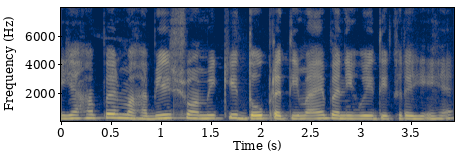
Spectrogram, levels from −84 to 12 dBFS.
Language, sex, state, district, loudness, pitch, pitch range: Hindi, female, Chhattisgarh, Sukma, -17 LUFS, 215 Hz, 205-230 Hz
